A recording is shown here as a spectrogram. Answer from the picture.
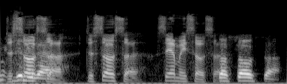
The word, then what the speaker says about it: De Sousa: Is it De Sousa? Because I thought I saw the other day he said it's De Sousa. – Yeah, like Sammy Sousa. De Sousa.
